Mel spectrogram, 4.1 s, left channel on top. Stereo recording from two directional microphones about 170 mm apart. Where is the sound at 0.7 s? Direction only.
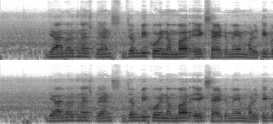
40° left (ahead or behind).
